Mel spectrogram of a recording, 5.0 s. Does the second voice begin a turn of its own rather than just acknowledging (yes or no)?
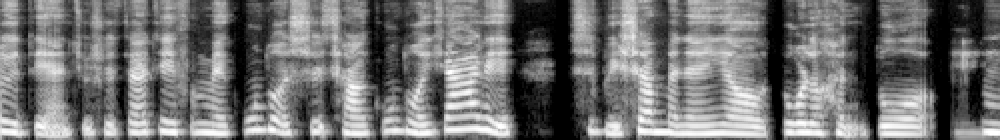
yes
